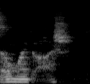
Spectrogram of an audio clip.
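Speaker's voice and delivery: ordinary talk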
